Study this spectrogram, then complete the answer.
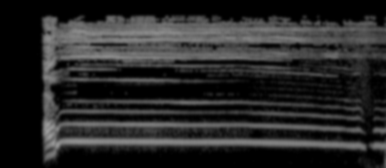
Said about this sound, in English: You better know what that means with the howl.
